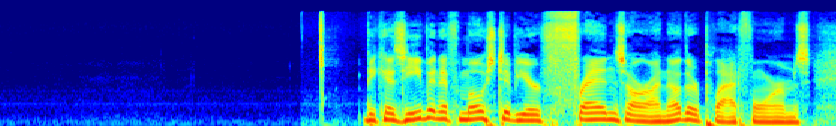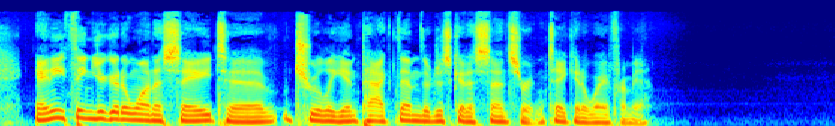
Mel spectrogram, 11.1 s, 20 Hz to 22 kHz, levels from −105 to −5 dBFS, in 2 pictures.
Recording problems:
none

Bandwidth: 15.5 kHz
